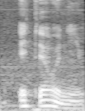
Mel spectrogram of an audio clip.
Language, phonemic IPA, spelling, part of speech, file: French, /e.te.ʁɔ.nim/, hétéronyme, adjective / noun, Fr-hétéronyme.ogg
- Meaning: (adjective) heteronymous; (noun) heteronym (all meanings)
